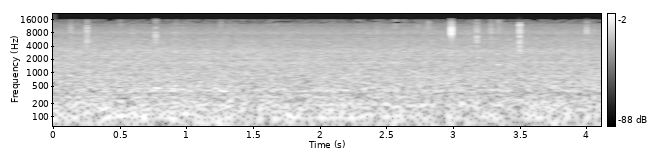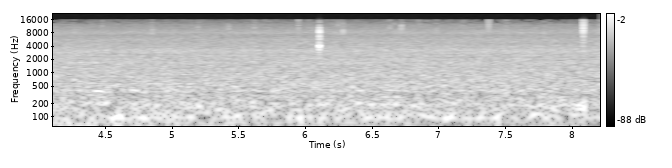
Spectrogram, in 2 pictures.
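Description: Steady rain falling: an even hiss over a low rumble, with a few sharp ticks of drops striking close by.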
